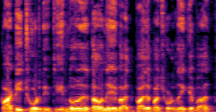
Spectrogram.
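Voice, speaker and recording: A man's voice: mid-range voice, steady tone, fairly quick. A man presenting news commentary in an emphatic, questioning way, speaking off the cuff and repeating phrases for stress. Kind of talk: unscripted political news commentary, reading out newspaper headlines.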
